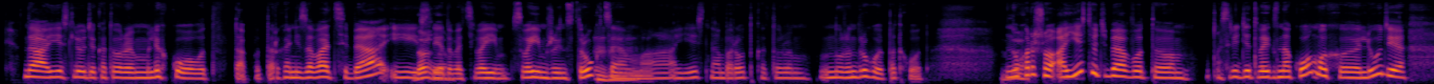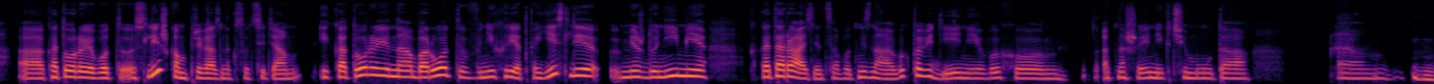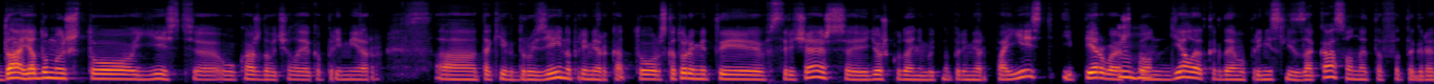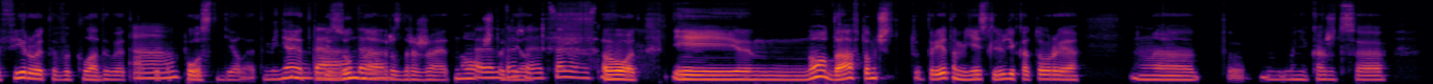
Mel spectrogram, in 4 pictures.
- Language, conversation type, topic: Russian, podcast, Почему, по-твоему, нам так трудно оторваться от социальных сетей?
- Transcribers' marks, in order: other background noise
